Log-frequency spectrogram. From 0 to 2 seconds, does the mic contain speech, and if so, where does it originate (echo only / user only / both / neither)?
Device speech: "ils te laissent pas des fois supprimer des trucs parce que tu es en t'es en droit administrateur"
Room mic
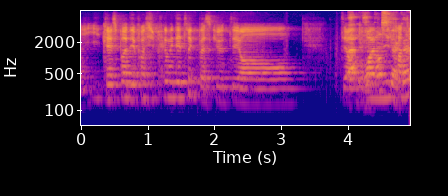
echo only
